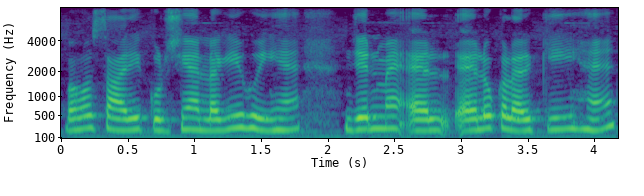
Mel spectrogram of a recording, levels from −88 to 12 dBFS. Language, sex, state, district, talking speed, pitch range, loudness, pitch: Hindi, female, Maharashtra, Solapur, 170 wpm, 205-235 Hz, -15 LUFS, 220 Hz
